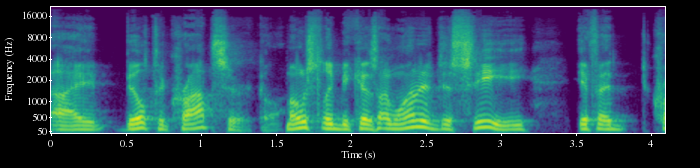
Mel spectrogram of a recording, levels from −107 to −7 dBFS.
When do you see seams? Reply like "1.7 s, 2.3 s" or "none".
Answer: 1.4 s

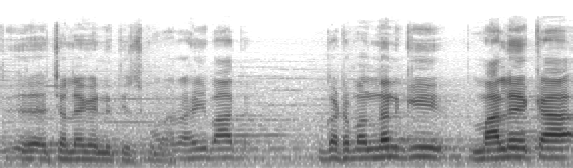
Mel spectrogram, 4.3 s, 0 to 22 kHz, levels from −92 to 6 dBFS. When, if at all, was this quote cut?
1.4 s

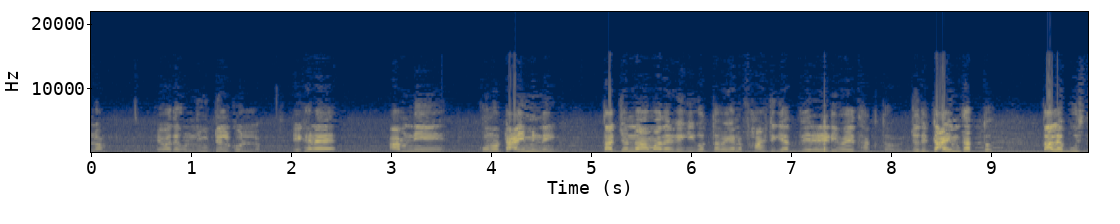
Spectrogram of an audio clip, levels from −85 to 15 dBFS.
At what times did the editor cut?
none

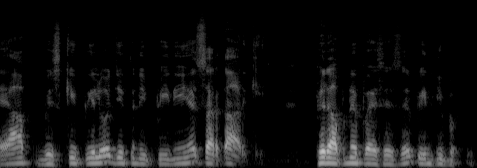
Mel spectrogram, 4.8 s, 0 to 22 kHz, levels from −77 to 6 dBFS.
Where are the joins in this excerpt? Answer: none

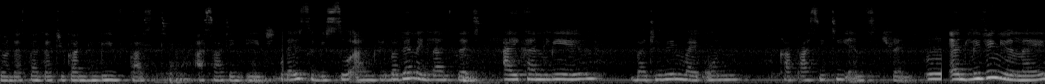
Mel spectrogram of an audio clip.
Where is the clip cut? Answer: 2.8 s, 4.9 s, 9.4 s

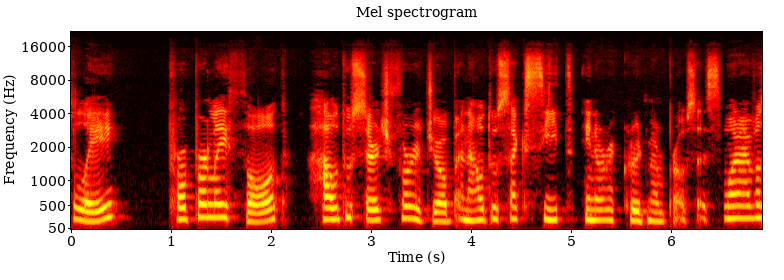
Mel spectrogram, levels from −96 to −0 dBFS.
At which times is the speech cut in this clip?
none

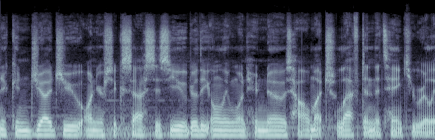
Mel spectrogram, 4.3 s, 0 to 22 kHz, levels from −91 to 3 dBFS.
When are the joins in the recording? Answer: 1.9 s, 3.2 s

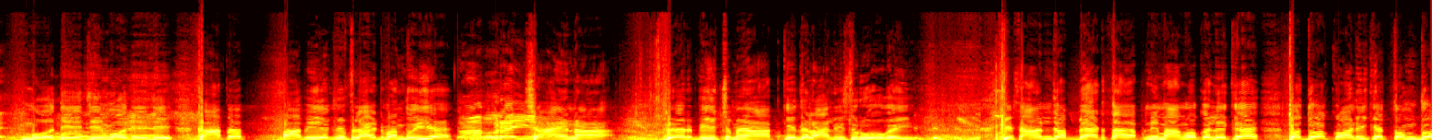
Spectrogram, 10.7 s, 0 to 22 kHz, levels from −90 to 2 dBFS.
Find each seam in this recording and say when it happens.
3.4 s, 7.4 s

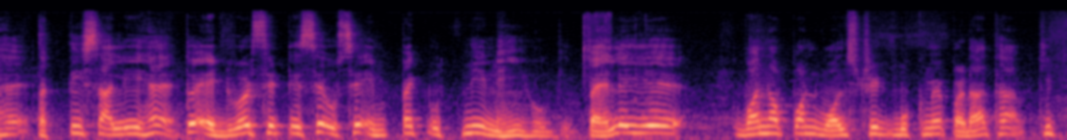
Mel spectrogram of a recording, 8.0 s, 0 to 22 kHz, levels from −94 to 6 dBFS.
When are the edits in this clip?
4.3 s

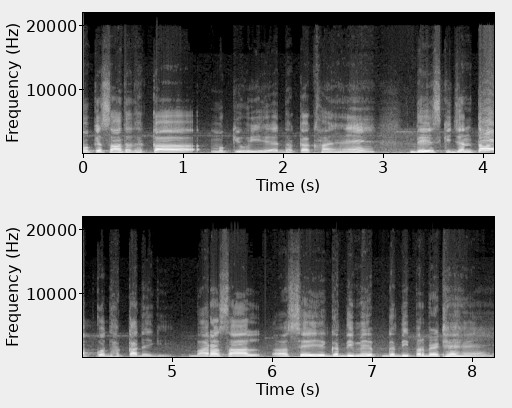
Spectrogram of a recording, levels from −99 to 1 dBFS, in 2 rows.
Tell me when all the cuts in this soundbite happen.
5.1 s, 5.9 s

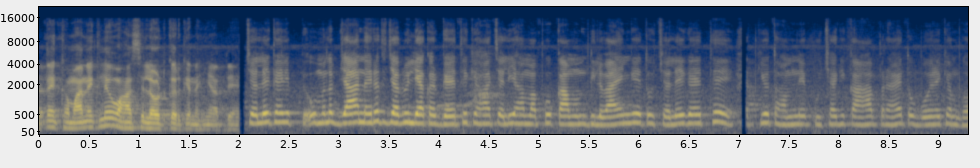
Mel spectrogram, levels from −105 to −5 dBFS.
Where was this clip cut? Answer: 2.0 s, 7.2 s

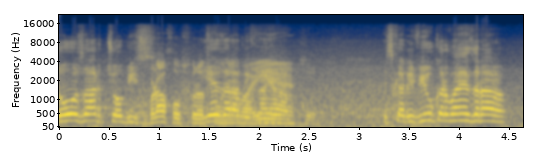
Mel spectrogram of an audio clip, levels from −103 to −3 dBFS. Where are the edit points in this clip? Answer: none

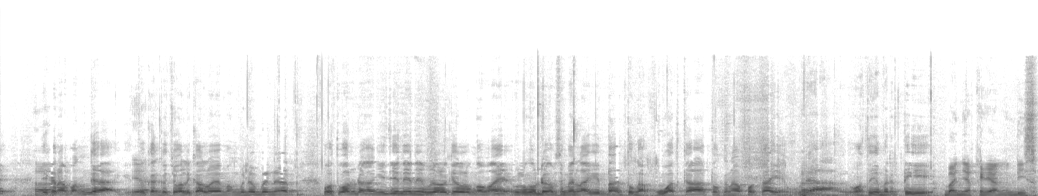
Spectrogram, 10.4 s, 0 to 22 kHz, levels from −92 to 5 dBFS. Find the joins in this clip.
9.3 s

